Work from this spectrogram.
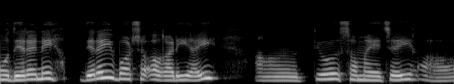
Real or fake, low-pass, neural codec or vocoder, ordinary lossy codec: real; none; none; none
